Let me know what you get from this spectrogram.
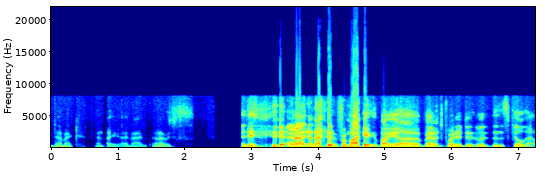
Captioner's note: laughs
